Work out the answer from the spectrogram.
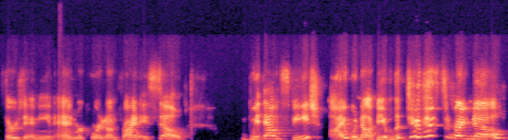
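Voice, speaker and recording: A woman's voice: on the high side, sing-song, normal speed, creaky, fairly bright tone. A woman in her early twenties chatting casually as a guest student teacher. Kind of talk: casual chat.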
